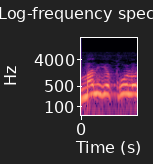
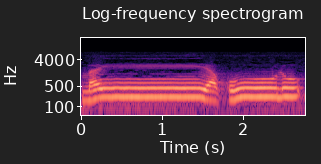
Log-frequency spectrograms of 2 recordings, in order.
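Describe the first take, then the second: First: The n is said clearly before the y. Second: The n merges into y with a held nasal sound. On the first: The speaker calls it wrong. "मन यकूलु नहीं पढ़ेंगे" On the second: The speaker calls it right. "इदगाम होगा और नून की आवाज ठहरेगी नाक में"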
